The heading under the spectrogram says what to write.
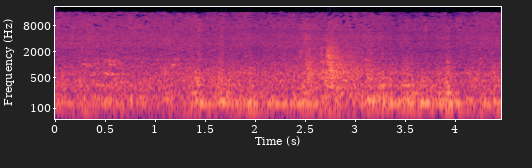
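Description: A steady, continuous low rumble and rushing noise from inside a moving Sydney Trains commuter train on the City Circle via Town Hall service, fairly loud and even throughout, with faint rattles rising briefly in the middle and no voices.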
